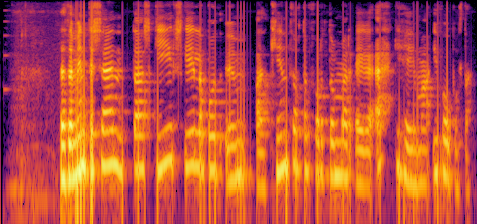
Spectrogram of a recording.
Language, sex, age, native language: Icelandic, female, 40-49, Icelandic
